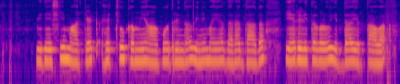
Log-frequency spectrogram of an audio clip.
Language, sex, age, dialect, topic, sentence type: Kannada, female, 18-24, Dharwad Kannada, banking, statement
